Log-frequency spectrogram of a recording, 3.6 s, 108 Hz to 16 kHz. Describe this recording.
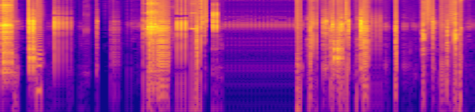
clicks and pops 12
A strange glitch "beat" with lots of clicks and pops and buzzes and bleeps. Created by taking some clicks and pops from the recording of the baby sample pack I posted, sequencing them in Reason, exporting the loop into Argeïphontes Lyre and recording the output of that live using Wire Tap. I then cut out the unusable parts with Spark XL and this is part of the remainder.
noise, glitches, granular, clicks, beats, beat, pops, pop, idm, click, glitch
